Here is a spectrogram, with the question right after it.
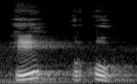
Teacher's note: अर्ध संवृत यानी कि मुख विवर सकरा होता है, जिसमें जीभ दो तिहाई उठी हुई होती है, ए और ओ। इसी प्रकार से संवृत होता है, उसमें मुख विवर अत्यंत ही सकरा हो जाता है और जीभ बहुत ऊपर उठ जाती है।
